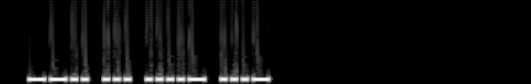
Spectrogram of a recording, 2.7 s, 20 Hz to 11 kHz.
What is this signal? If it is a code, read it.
Morse code, heard as a keyed tone, about 42 wpm, 700 Hz. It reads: ZS4V
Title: DXCC-100 Call Signs - 4 Characters - 45wpm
